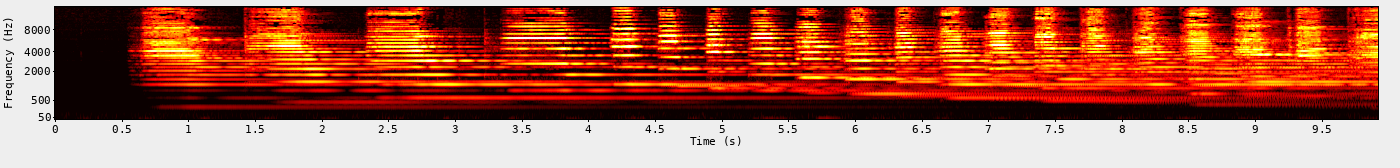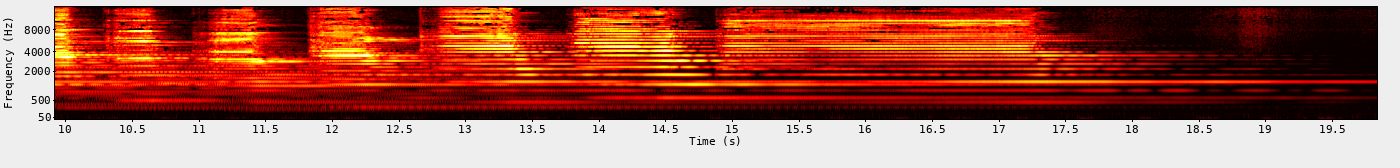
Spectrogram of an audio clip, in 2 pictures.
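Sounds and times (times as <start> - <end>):
bowed psaltery playing a scale: 0.6 - 19.8.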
